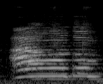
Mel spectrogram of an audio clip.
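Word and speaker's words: أنتم: Misal, antum, ini antum, nggak boleh bacanya antum, nggak boleh bacanya antum, nggak boleh. Bacanya dengan cara antum, memasukkan dengan dengung selama dua harokat.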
